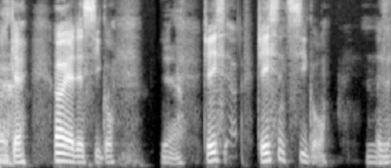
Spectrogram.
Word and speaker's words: Segel: Oh, yeah, it is Segel.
